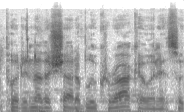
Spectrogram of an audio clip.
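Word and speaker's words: Curaçao: another shot of Blue Caraco in it, so it's even more alcoholic. Or Curacao, I guess is how it's pronounced.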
